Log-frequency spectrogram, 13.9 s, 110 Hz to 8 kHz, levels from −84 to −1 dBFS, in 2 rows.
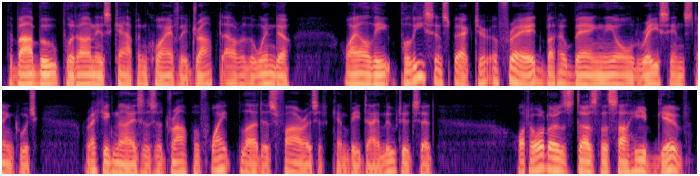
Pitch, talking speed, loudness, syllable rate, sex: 100 Hz, 190 wpm, -19 LUFS, 5.4 syllables/s, male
